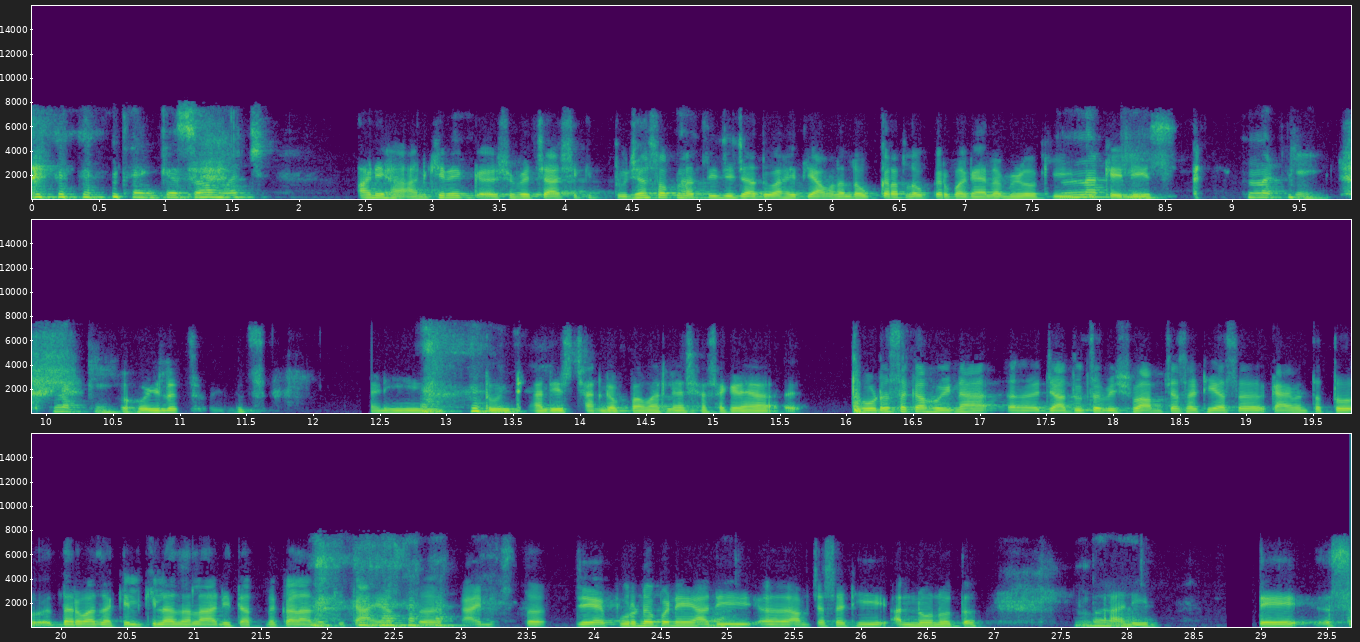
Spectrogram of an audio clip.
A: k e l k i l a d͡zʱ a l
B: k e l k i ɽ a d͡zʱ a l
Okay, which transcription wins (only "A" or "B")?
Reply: A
